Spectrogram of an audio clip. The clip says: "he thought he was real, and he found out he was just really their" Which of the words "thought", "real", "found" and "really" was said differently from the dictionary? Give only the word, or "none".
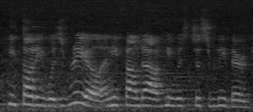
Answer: none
